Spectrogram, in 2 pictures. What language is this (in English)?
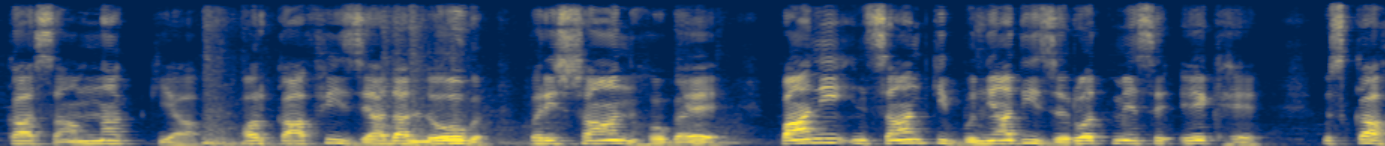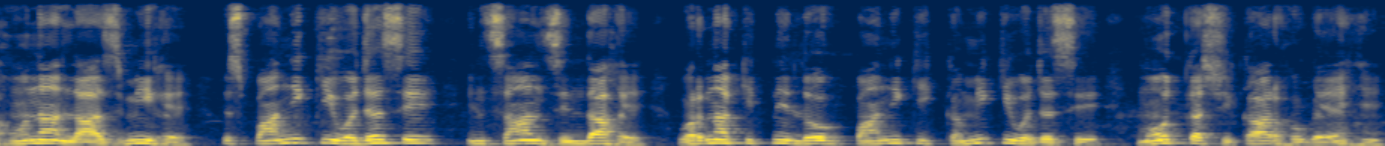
Urdu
